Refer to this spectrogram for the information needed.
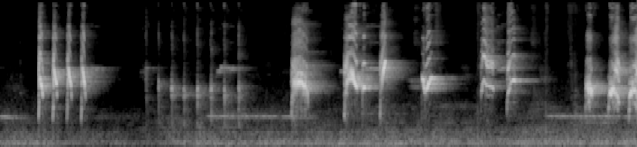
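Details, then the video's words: Song of a greater green leafbird: clusters of sharp chirps, soft twittering, a thin low whistle, then loud slurred notes repeated at short intervals over a low hum. "Burung Cucak Ijo"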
